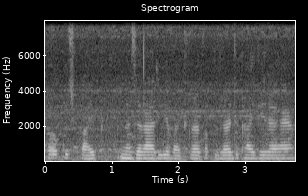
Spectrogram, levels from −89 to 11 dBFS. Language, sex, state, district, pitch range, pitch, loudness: Hindi, male, Chhattisgarh, Raipur, 180-185 Hz, 180 Hz, -19 LUFS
